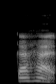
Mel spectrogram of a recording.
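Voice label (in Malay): "kahat", Malay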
